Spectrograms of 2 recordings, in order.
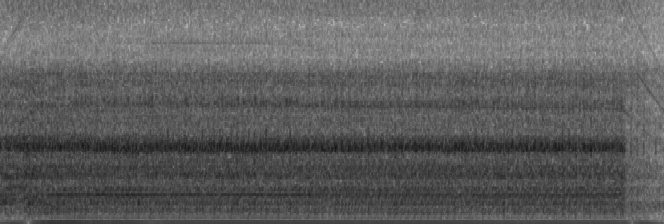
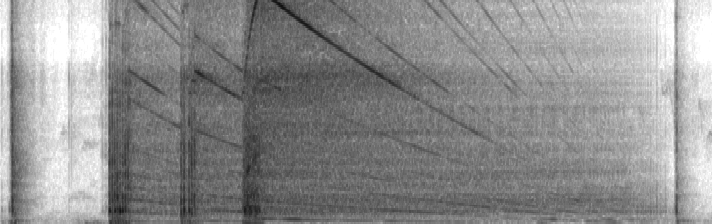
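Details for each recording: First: Small Ryobi sander running: high steady motor whine with hissing buzz, then winding down; it intermittently loses speed drastically. Bearing and armature look very dirty and need cleaning. Cause suspected, not confirmed. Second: Bosch drill after cleaning, several short trigger pulls: motor whirs up to a high, even pitch and coasts down smoothly with no grinding; owner thinks it was just dirty; runs normally.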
